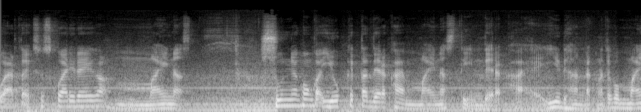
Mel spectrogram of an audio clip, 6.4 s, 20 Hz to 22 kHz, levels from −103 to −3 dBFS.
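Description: Nothing stood out as a technical fault on listening to the audio.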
